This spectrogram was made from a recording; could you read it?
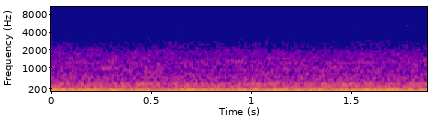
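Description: Steady low road rumble from inside a car driving on the 405 freeway, a continuous deep drone filling the cabin with no voices, holding an even loudness throughout.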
